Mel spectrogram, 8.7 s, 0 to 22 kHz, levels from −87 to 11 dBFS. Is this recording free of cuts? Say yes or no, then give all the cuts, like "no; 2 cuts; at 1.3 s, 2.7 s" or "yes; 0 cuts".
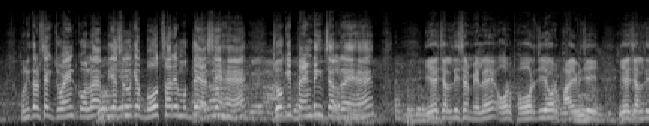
no; 1 cut; at 5.3 s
